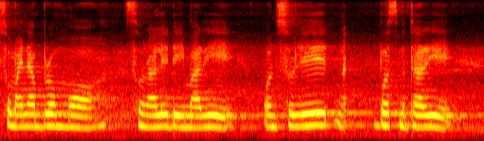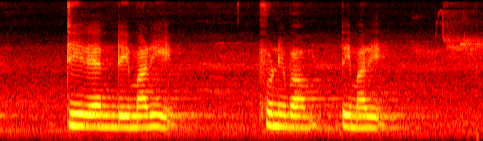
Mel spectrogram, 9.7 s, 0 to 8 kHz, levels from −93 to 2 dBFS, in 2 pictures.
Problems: none marked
